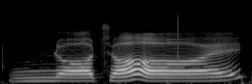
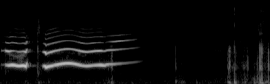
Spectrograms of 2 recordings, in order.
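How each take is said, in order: First: It is said in a low voice. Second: It is said in a high voice.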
